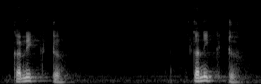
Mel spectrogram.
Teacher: Other silent letters were also pronounced, silent letter भी pronounce किए जाते थे, जैसे नाइट को इस तरह से बोला जाता था, कनिक्ट, कनिक्ट, नाइट को कनिक्ट बोलते थे स्पेलिंग के हिसाब से, विद बोथ द के एंड जी एच प्रोनाउंस्ड, तो के को भी प्रोनाउंस करते थे, जी को भी। नॉट नाइट, जो अब हम इस तरह से प्रोनाउंस करते हैं नाइट, तो ये याद रखने वाली चीज़ है, ध्यान रखने वाली चीज़ है।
